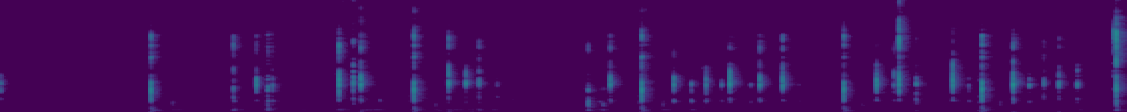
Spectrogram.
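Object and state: Mechanical keyboard with plastic keycaps.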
